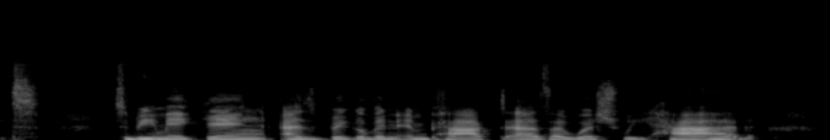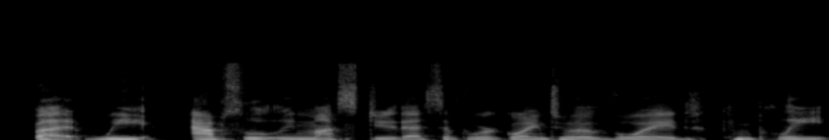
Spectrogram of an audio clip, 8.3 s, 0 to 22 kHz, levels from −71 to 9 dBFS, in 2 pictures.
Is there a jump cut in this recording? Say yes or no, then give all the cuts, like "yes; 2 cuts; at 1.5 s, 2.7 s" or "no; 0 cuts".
no; 0 cuts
